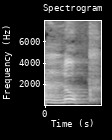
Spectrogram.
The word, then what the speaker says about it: look: जैसे कि LOOK, ये हो गया लुक। LOOK बन गया लुक यानी कि देखना।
